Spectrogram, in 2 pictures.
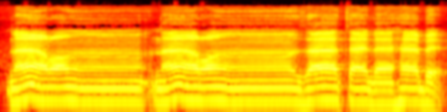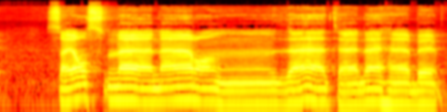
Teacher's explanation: تنوین کو ہم نے وہاں پر اخفا کیا، مطلب ناک سے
